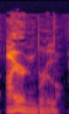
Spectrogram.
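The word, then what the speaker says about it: Irn-Bru: Apparently, it's pronounced Iron Brew. – Iron Brew. You know, if I was going to create a beverage and wanted it pronounced like that, I would have spelled it that way. – I-R-N.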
